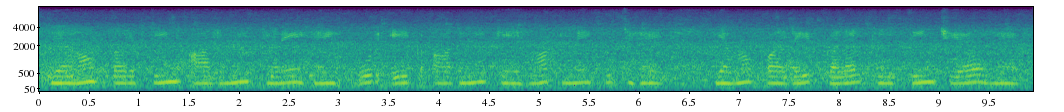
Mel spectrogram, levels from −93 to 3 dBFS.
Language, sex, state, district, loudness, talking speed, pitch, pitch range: Hindi, female, Uttar Pradesh, Etah, -16 LUFS, 125 wpm, 195 Hz, 190-210 Hz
